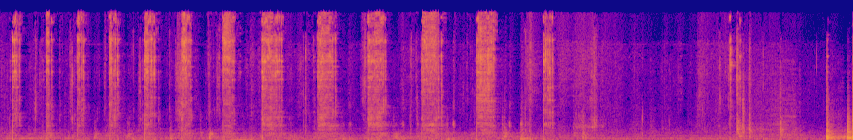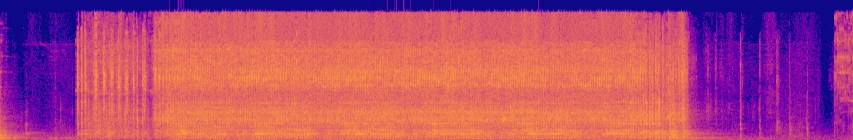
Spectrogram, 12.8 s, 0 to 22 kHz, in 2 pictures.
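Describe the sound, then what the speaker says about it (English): Ratchet wrench clicking in quick bursts while snugging alternator bracket bolts on a 1988-1999 GMC K1500 5.7L V8, followed by a long, loud, steady burst of power tool whir before the ratcheting resumes. "Go through and snug down all of the bolts."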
